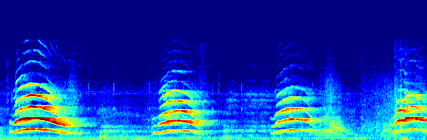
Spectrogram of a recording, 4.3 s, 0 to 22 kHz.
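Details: A little kitten, back with its protective mother cat after being handed over, repeats a high, arching mew about every 1.2 seconds, four times in a row. The background is otherwise quiet.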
